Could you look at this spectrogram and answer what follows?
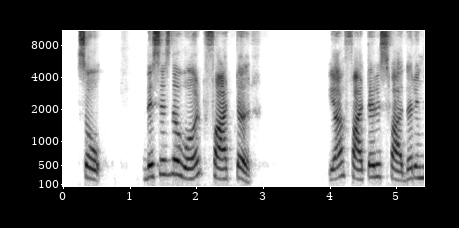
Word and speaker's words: Vater: So this is the word Vater. Yeah, Vater is father in German. So starting from V, pronunciation F. Vater.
